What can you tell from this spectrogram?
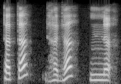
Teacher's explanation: with the help of our tongue and with the help of the teeth only the sound creates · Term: दंत्य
